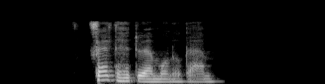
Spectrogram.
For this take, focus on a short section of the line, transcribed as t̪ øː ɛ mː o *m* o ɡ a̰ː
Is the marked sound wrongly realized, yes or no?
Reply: yes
